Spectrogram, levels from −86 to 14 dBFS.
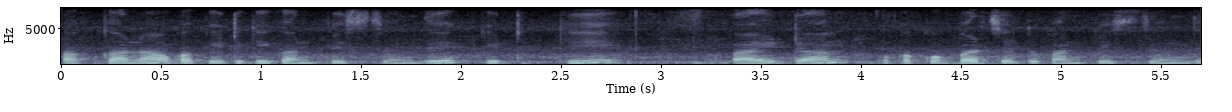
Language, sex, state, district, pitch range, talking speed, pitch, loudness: Telugu, female, Telangana, Mahabubabad, 200-225 Hz, 105 wpm, 210 Hz, -19 LUFS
